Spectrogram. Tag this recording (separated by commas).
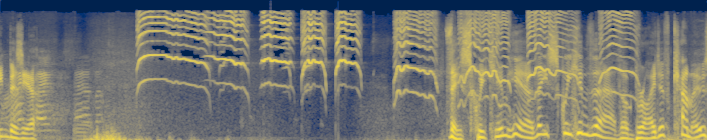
Speech, outside, rural or natural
